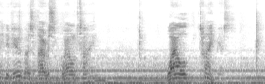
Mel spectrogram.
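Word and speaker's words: Wildthyme: Wild Time. Yes, pronounced that right.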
